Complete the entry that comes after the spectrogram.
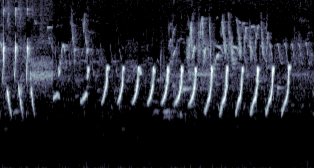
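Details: Northern cardinal singing: a few quick slurred notes, then a steady series of about fifteen clear, loud whistled slurs sweeping upward, repeated roughly three per second, with faint background chatter.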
